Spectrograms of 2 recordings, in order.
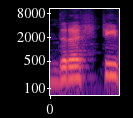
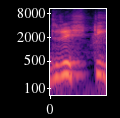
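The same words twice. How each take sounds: First: The first syllable sounds like dra. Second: The first syllable sounds like dri. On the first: The speaker calls it wrong. "दृष्टि नहीं कहेंगे" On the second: The speaker calls it right. "दृष्टि कहेंगे"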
